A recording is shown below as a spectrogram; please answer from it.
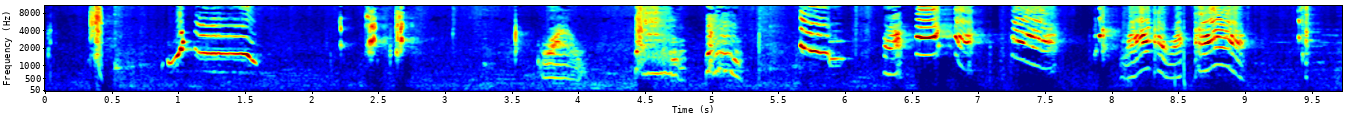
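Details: Indian ringneck parakeet, green, chattering and talking in a small room; many short, wavering, nasal syllables and sharp squeaks follow one another, grouping more densely toward the end.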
